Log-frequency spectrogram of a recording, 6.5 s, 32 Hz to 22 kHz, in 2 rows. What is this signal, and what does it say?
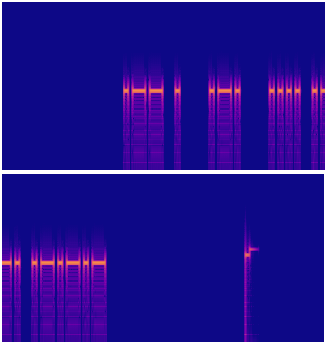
Morse code, heard as a keyed tone, about 28 wpm, 700 Hz. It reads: WE R HR.
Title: Sentences from Top 200 Words and Abbreviations 28wpm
